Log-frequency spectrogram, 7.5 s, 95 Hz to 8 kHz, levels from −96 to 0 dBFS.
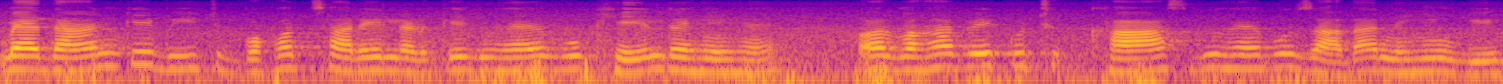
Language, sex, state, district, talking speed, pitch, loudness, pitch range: Hindi, female, Jharkhand, Sahebganj, 190 wpm, 200 Hz, -20 LUFS, 185-220 Hz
